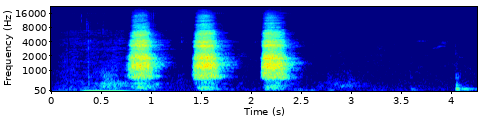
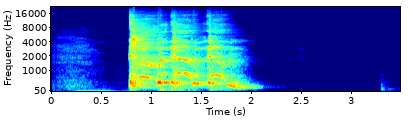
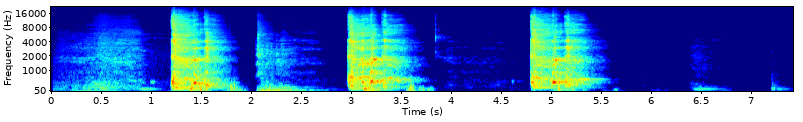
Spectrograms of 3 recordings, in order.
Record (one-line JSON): {"exhalation_length": "4.3 s", "exhalation_amplitude": 21873, "exhalation_signal_mean_std_ratio": 0.34, "cough_length": "3.5 s", "cough_amplitude": 32768, "cough_signal_mean_std_ratio": 0.45, "three_cough_length": "7.4 s", "three_cough_amplitude": 32768, "three_cough_signal_mean_std_ratio": 0.36, "survey_phase": "beta (2021-08-13 to 2022-03-07)", "age": "18-44", "gender": "Female", "wearing_mask": "No", "symptom_runny_or_blocked_nose": true, "symptom_sore_throat": true, "symptom_fatigue": true, "symptom_headache": true, "smoker_status": "Never smoked", "respiratory_condition_asthma": false, "respiratory_condition_other": false, "recruitment_source": "Test and Trace", "submission_delay": "2 days", "covid_test_result": "Positive", "covid_test_method": "ePCR"}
